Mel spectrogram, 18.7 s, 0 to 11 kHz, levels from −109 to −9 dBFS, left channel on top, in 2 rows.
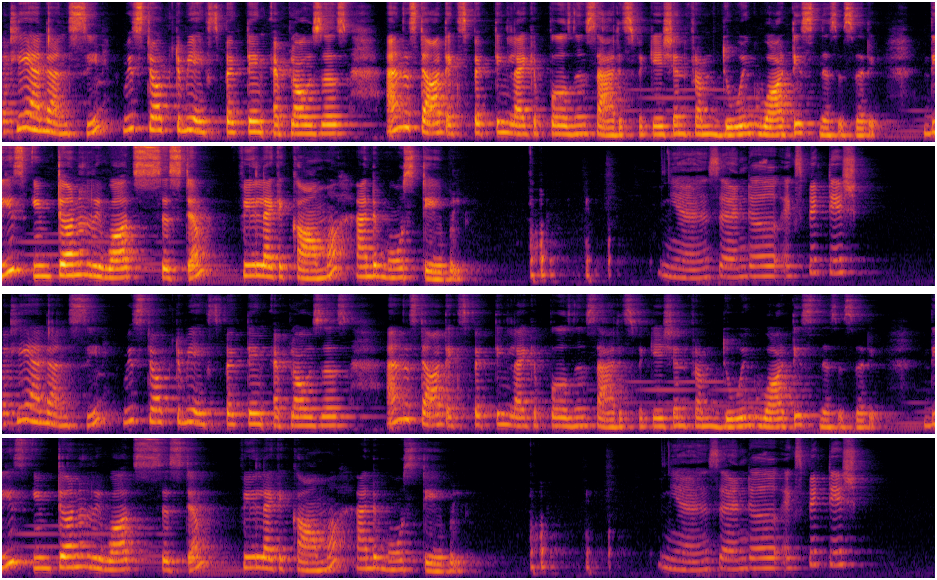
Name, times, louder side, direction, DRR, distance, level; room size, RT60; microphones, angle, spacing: voice 1, 0.0-8.8 9.2-11.4 11.7-14.0 14.6-14.8, left 6 dB, 90° left, 0.4 m, -31 dB
sound 1, 5.5-11.8, left 1 dB, 80° right, 1.3 m, -61 dB
voice 2, 15.9-17.9, left 3 dB, 15° left, 0.4 m, -43 dB
15.0 x 7.6 x 5.0 m
head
